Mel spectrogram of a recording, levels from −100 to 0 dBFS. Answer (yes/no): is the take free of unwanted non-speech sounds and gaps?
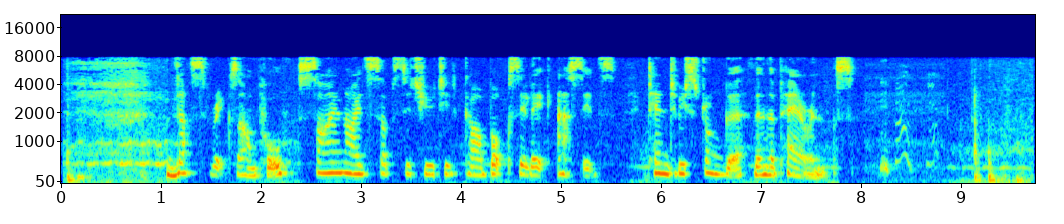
no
